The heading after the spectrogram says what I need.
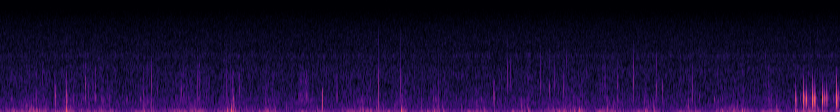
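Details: Frequent low gurgles and squelching rumbles with occasional louder bubbling bursts: active bowel sounds during a stomachache after Christmas dinner, recorded while the person slept.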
